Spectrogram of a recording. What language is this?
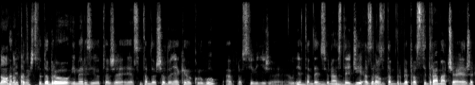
Slovak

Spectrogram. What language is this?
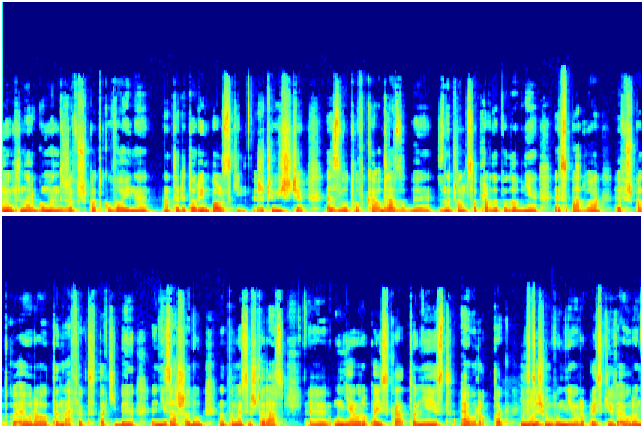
Polish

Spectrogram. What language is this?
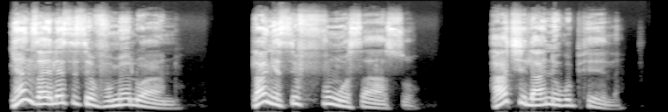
North Ndebele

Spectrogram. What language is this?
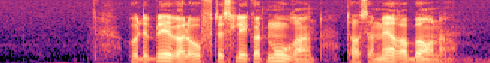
Norwegian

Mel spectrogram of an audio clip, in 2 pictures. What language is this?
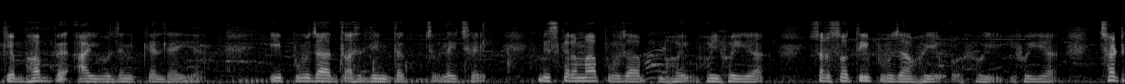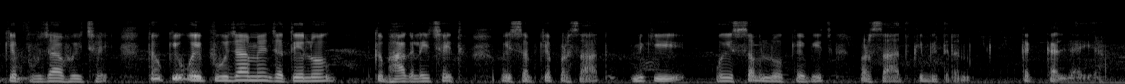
Maithili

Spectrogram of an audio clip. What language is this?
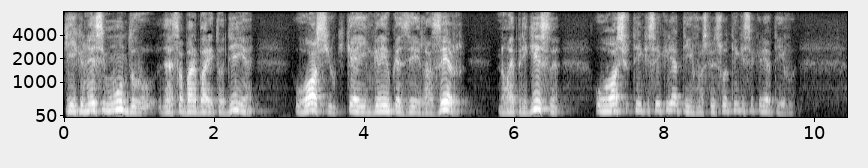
Portuguese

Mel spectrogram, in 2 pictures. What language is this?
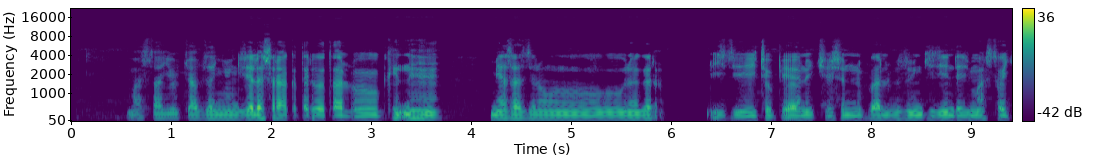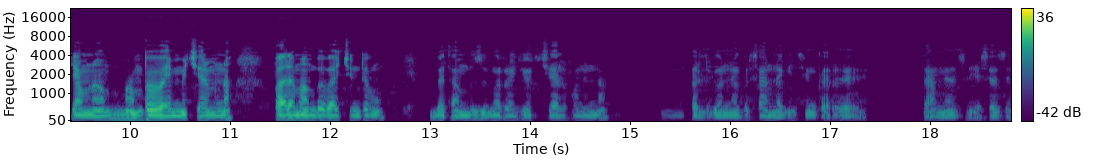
Amharic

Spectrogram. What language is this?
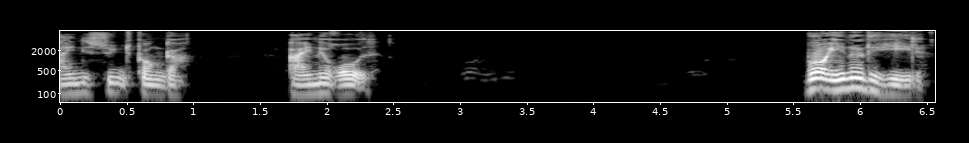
Danish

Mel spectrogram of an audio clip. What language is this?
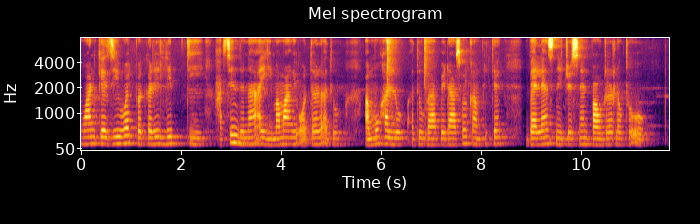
Manipuri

